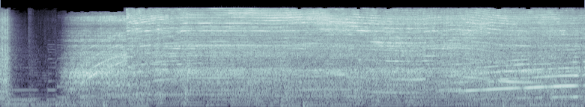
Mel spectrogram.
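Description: A circular saw whines as it cuts through boards.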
